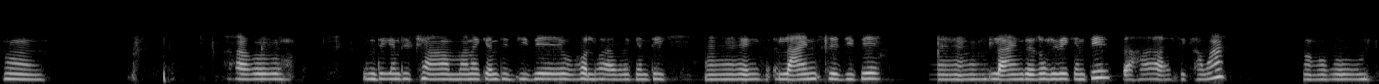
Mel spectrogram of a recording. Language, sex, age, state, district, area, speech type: Odia, female, 30-45, Odisha, Sambalpur, rural, conversation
